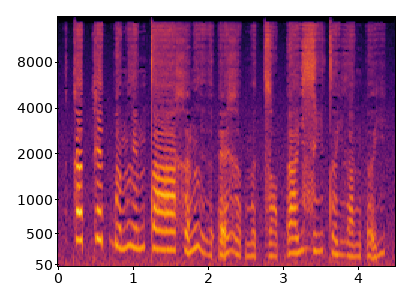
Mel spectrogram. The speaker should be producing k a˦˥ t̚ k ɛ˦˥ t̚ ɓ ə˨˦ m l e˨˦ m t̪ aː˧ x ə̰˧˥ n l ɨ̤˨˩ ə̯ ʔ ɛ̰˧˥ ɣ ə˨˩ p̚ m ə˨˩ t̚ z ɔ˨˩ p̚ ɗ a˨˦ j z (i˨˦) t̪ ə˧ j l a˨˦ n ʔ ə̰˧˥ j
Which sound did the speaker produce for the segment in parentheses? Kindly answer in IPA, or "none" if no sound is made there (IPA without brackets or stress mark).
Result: i˨˦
